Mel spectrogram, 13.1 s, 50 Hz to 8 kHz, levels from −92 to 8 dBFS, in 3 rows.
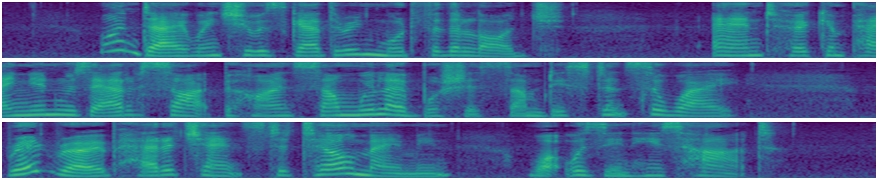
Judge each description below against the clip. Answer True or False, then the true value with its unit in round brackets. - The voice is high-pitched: True (205 Hz)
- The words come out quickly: False (175 wpm)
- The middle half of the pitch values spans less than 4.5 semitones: True (3.7 semitones)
